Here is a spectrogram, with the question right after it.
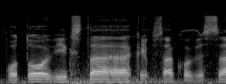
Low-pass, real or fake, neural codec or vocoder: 9.9 kHz; fake; vocoder, 22.05 kHz, 80 mel bands, Vocos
